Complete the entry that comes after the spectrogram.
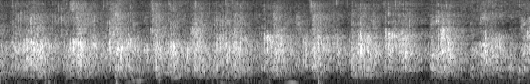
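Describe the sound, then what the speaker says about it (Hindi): Faint, steady applause rises from the audience at a literary event on Urdu poetry and language, a soft, even patter of many hands lasting about four seconds, heard from a distance. "इस जुनून के नाम एक जोरदार तालियां"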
